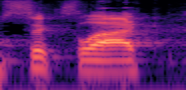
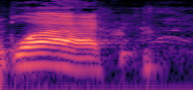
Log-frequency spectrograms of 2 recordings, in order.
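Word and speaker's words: 6LACK: He's just chalked it up to you know, like, people are just gonna call him Six Lakh. – I thought I was calling him Six Black. – No, it's pronounced Black. But for some reason he put a 6 instead of a B.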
